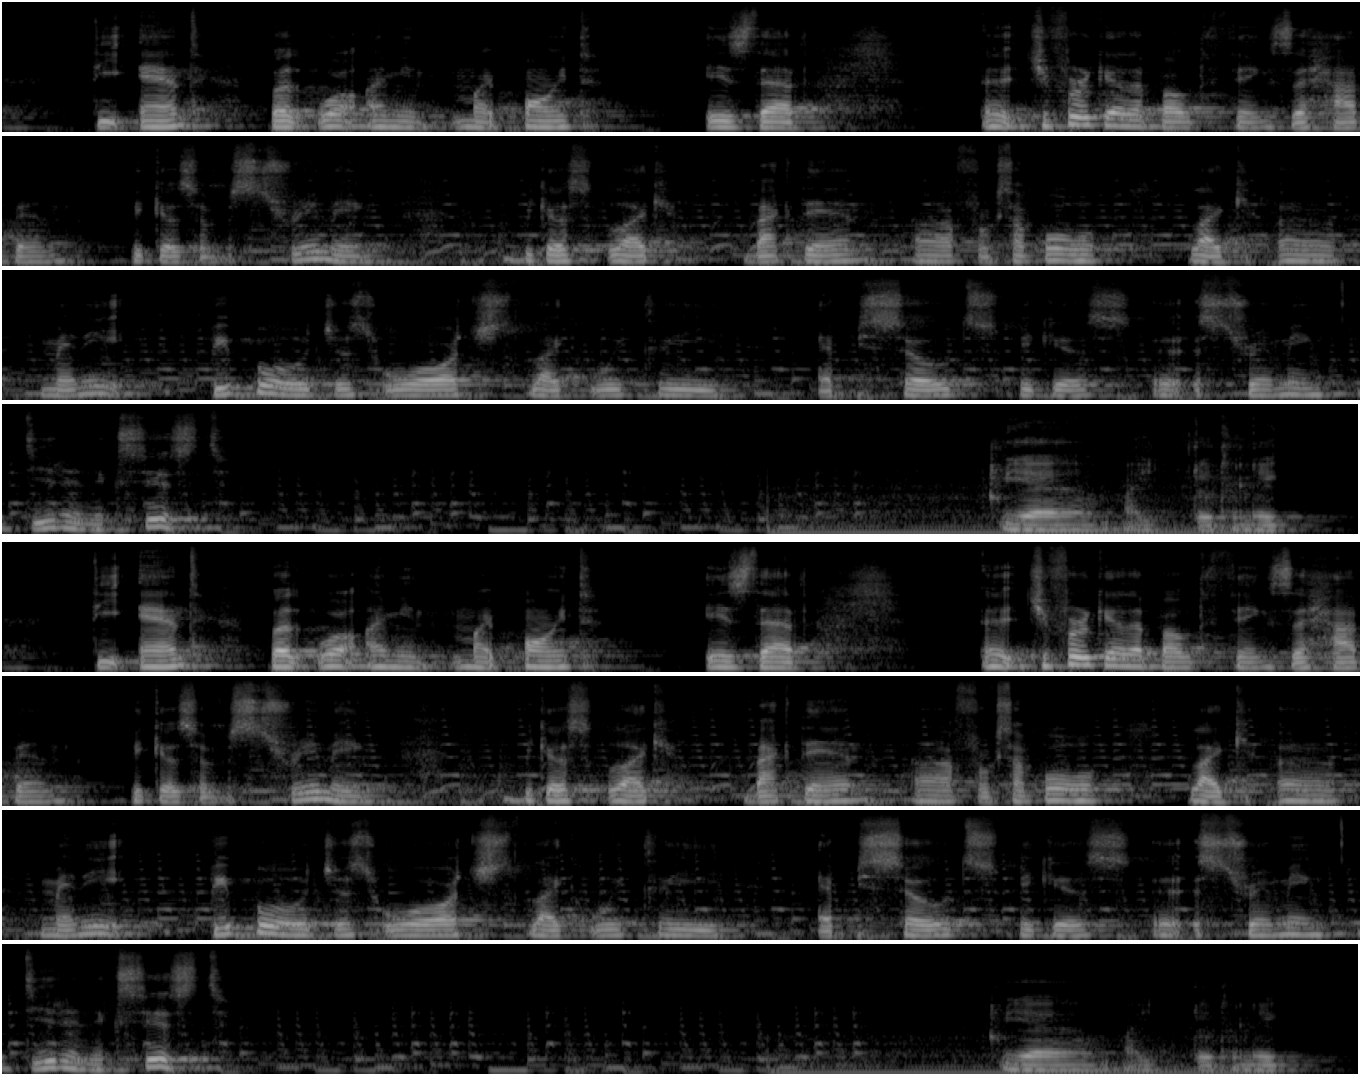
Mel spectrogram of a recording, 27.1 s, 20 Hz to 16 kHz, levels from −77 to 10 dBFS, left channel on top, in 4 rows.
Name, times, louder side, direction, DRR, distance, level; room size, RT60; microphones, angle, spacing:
voice 1, 0.5-0.9 1.4-3.0 3.5-4.5 4.9-7.1 7.6-9.0 9.3-10.2 10.5-12.3 12.7-13.5 13.8-14.2 14.6-17.2 17.7-20.2 20.5-21.5, right 1 dB, 30° right, 1.5 m, -32 dB
sound 1, 8.0-24.7, right 2 dB, 85° right, 4.0 m, -51 dB
voice 2, 24.2-26.8, left 2 dB, 50° left, 1.1 m, -37 dB
28.0 x 24.0 x 8.8 m
head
